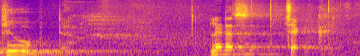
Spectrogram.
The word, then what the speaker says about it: cubed: Is 3 to the power of 2 or 3 squared equal to 2 cubed? You should pronounce like, if it is in this way, you should pronounce as 2 cubed, not 2 cube.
